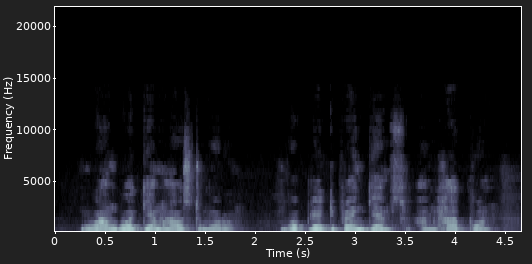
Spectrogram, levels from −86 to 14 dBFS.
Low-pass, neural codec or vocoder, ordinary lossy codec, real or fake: 14.4 kHz; vocoder, 44.1 kHz, 128 mel bands, Pupu-Vocoder; AAC, 48 kbps; fake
